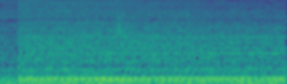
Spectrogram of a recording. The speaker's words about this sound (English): We got a garbage truck.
